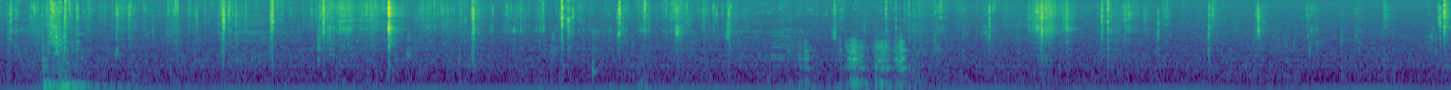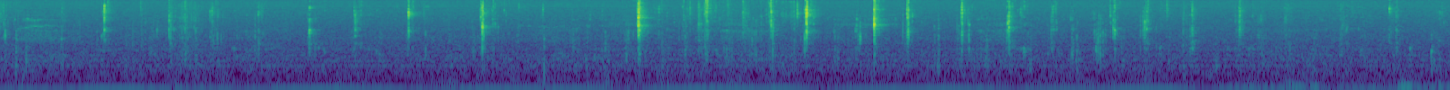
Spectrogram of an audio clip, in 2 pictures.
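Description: A person chewing and crunching food close to the microphone, with many short, sharp crunchy bites scattered throughout.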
